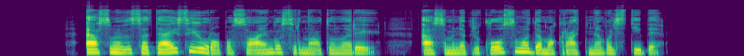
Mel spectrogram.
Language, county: Lithuanian, Vilnius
